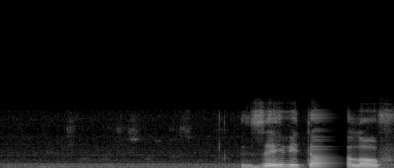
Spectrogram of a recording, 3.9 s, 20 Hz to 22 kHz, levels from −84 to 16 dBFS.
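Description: At 2.46 s a packet failed to arrive on time and the jitter buffer ran dry, producing a short stall from a late packet. The receiver filled the wait by stretching the last stretch of speech for about 39 ms, to 2.52 s, then resumed exactly where it had stopped. Nothing is lost, but the speech lags 39 ms further behind from here, and the held sound carries a slight buzz or dip.

From 3.14 s to 3.49 s there is a call audio freeze, likely caused by packets being held up in transit until the jitter buffer emptied. For 329 ms the receiver kept extending the last sound, which turns into a buzzy, fading hiss. It never drops to full silence. When the packets arrive, the speech picks up from the point where it froze, so a gap has been inserted with nothing missing, adding 329 ms of delay.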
